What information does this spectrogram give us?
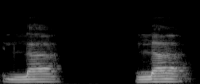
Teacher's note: লাম হরফটি জিহ্বার আগা অগ্র তালুর সাথে লাগিয়ে উচ্চারিত হয়, লা, লা।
